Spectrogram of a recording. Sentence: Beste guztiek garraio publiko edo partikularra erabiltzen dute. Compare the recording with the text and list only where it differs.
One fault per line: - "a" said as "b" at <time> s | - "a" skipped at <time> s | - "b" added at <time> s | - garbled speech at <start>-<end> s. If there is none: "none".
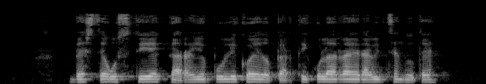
none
